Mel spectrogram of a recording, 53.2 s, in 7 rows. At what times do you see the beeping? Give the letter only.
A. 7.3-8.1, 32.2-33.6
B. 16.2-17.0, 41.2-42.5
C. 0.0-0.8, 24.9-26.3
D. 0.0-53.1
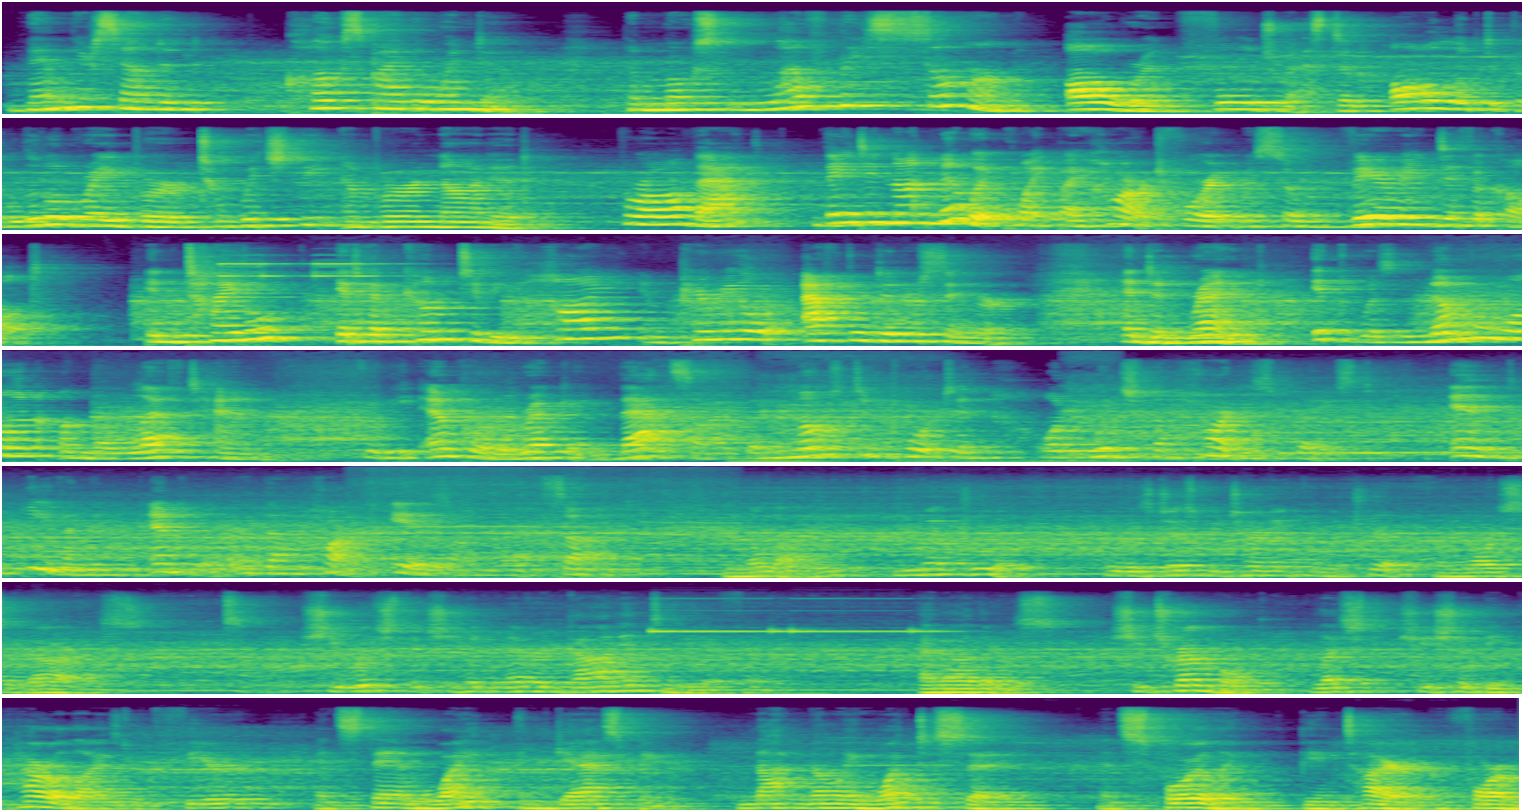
B.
